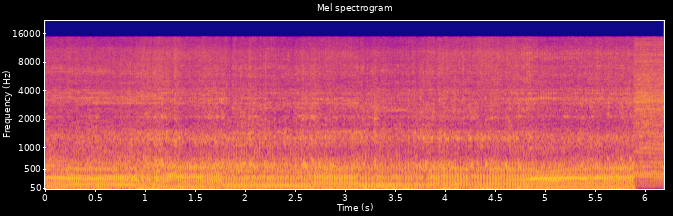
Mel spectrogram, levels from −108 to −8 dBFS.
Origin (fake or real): real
